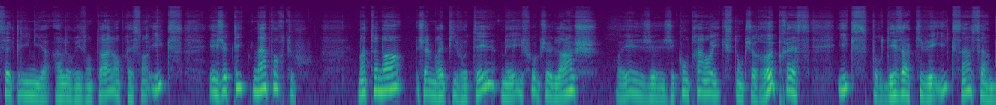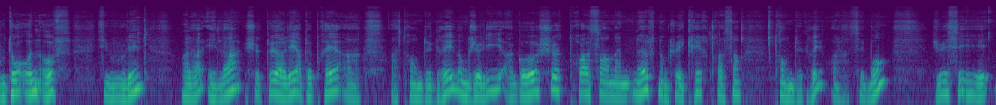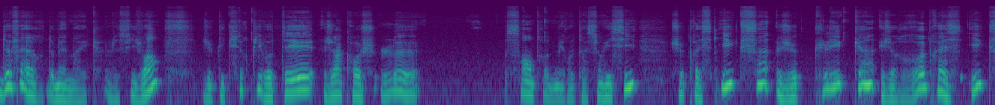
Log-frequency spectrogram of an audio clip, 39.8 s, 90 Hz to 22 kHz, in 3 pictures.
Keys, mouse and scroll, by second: 1.9 x, 3.5 click, 15.0 x, 22.6 KP_3, 22.8 KP_3, 23.1 KP_0, 23.4 Return, 23.5 Return, 26.0 click, 29.6 click, 33.4 click, 36.0 x, 37.5 click, 38.9 x.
